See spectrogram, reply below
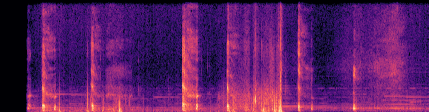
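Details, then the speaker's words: Child still sick, coughing a lot including at night and unable to sleep: about eight repeated sharp coughs, some in quick pairs, over background music. "I'm coughing a lot as I'm you still sick. I mean, cough at night. I just can't go to sleep."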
